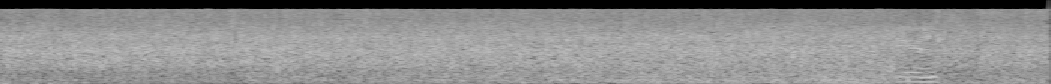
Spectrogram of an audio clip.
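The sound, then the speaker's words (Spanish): A large crowd at the United Nations General Assembly applauds President Juan Manuel Santos steadily for several seconds, thousands of claps blurring into a dense, loud, hissing roar that never lets up. “Aplausos, presidente Juan Manuel Santos, en la Asamblea General de Naciones Unidas.”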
